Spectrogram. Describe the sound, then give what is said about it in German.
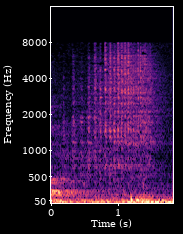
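Two dice, one marked with colours and one with numbers, are rolled in a table game. They make a faint, quick clatter of many small rattling ticks that settles within about a second. “Es gibt zwei Würfel, einer mit Farben und einer mit Zahlen. Ja, ich würfel.”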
